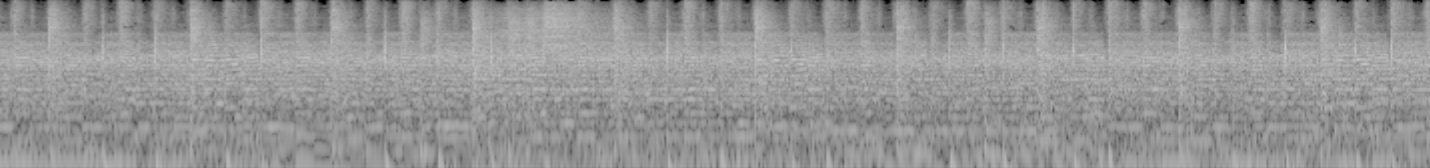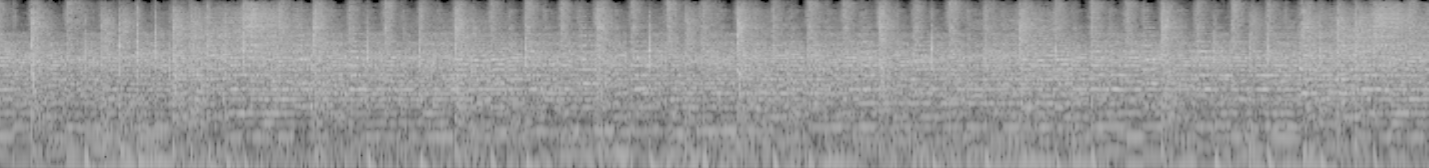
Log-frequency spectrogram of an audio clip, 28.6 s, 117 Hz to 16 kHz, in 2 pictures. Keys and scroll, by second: 0.8 Up, 1.8 Down, 8.8 BackSpace, 11.0 shift+Left, 12.2 Right, 14.6 Left, 21.1 shift+Up, 22.5 shift+Down.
